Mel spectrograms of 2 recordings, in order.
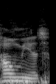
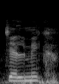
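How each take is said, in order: First: The name begins with an 'h' sound. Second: The name begins with a 'ch' sound. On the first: The speaker calls it right. "এটা প্রোনাউন্স করা হয় হাউমিয়াচ" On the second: The speaker calls it wrong. "আমি চেলমিক বললাম, but actually না"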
